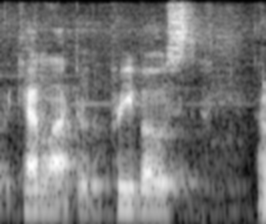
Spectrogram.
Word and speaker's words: Prevost: It's like the Cadillac or the Prevost, and I'm gonna say Prevost instead of Prevo because I think you have to own a Prevost to say it like Prevo, right?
